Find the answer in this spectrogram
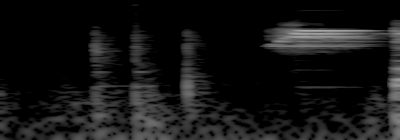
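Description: A few light plastic clicks, then a loud, steady, high electronic beep of about half a second from a VTech Kidisecrets jewellery box.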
